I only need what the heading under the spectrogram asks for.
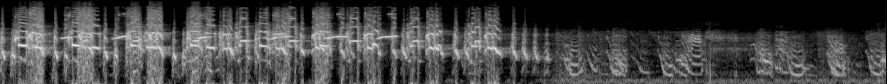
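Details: Teetar partridge calling hard: a dense run of loud, rasping, whistle-laced bursts for about five seconds. Quieter, lower, downward-sweeping calls and a faint low hum follow.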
